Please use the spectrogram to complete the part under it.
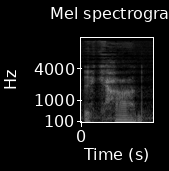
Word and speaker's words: echad: But the word one in this verse is echad. It's E-C-H-A-D. It's echad. Like, and the C-H is, I can't make that noise, so it's not pronounced like that, but it's E-C-H-A-D.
